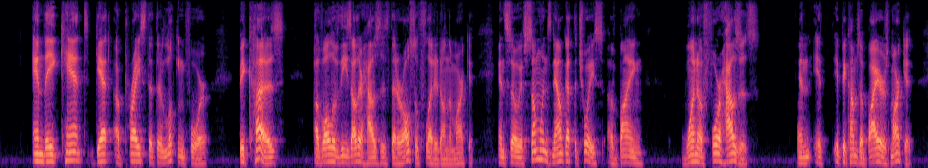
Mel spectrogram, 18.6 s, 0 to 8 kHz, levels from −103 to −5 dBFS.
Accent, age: American, 40-59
